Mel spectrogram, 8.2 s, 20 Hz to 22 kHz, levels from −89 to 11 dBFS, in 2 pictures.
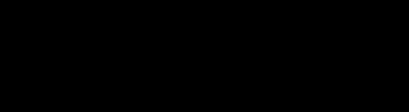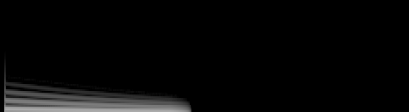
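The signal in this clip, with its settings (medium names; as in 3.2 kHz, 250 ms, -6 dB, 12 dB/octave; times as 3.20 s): sub drop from 150 Hz, over 1.86 s, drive 4 dB, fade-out 0.21 s, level -23 dB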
